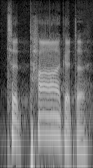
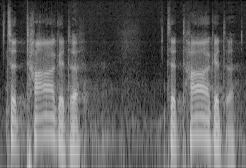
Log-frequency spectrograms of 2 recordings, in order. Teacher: It's just the T with a little puff of air. We call this an aspiration.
